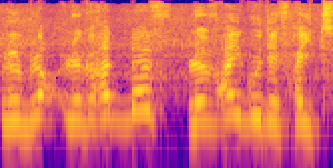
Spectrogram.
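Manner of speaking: put-on Ch'ti accent. Repeat what he used to say about his fries, in Jean-Paul Dambrine's Ch'ti accent. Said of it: "Il disait avec son accent de ch'ti là".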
